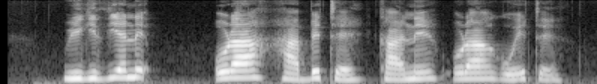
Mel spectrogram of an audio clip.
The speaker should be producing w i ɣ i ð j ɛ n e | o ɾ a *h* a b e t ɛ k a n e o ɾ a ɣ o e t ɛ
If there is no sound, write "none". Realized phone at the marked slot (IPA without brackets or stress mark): h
